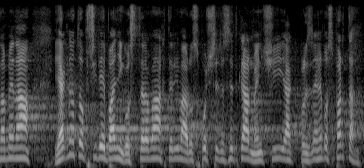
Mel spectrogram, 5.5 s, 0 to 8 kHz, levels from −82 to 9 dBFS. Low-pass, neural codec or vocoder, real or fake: 7.2 kHz; none; real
